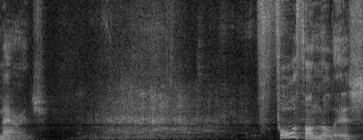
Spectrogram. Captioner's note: laughter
